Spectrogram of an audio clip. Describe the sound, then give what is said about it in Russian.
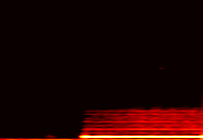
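A telephone ringing tone on an outgoing call about a job advertisement for a security guard. A single steady, continuous beep starts abruptly after a moment of faint background noise and holds unbroken to the end. “Так, вот у нас звонок идет.”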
